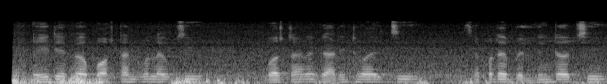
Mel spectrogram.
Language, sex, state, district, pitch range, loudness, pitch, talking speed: Odia, male, Odisha, Khordha, 105-120 Hz, -20 LUFS, 115 Hz, 160 wpm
